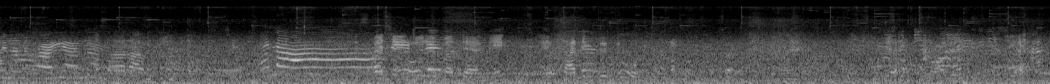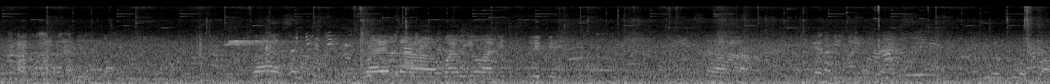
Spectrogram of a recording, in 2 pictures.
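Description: Several women and children talk and chatter excitedly nearby.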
